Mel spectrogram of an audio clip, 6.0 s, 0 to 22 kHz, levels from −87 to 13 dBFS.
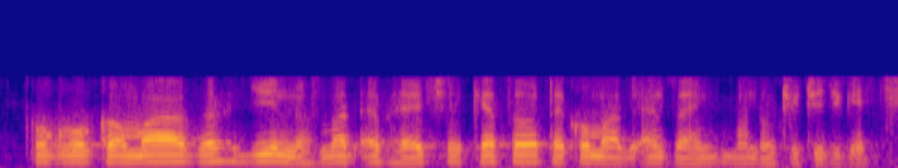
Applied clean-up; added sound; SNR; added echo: neural separator model SepFormer DNS4.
